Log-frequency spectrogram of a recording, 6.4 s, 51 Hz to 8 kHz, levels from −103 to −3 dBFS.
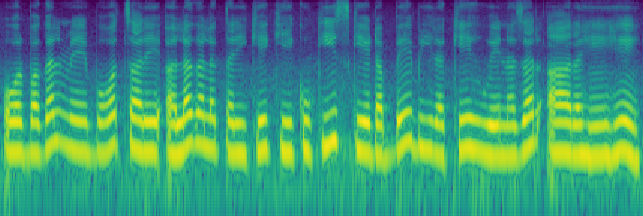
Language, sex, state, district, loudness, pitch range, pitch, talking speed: Hindi, female, Rajasthan, Jaipur, -12 LUFS, 220-250 Hz, 230 Hz, 175 wpm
